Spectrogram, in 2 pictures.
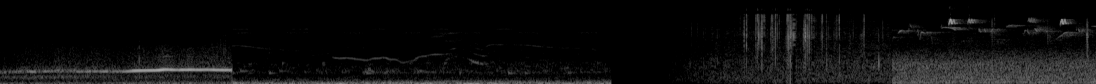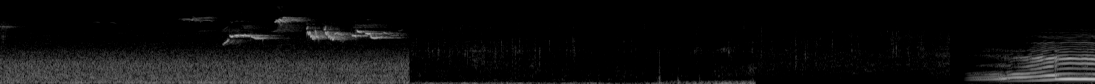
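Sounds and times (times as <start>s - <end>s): bird chirping: 9.0s - 15.1s.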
